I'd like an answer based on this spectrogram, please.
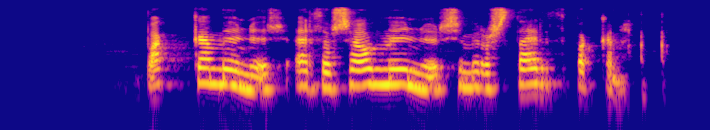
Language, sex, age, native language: Icelandic, female, 30-39, Icelandic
